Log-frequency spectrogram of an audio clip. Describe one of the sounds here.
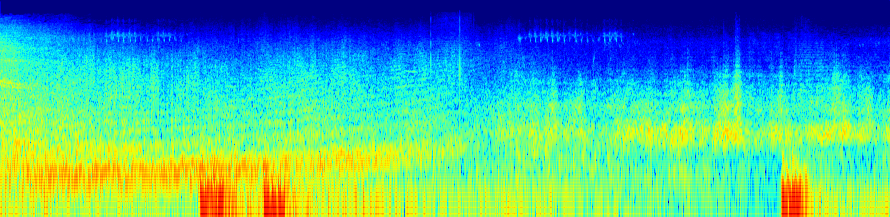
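Jet engines roar steadily overhead.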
